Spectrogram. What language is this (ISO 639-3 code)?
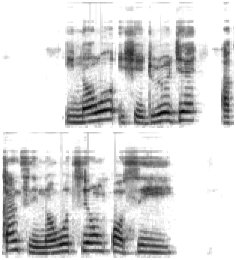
yor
